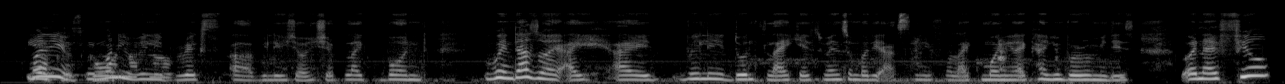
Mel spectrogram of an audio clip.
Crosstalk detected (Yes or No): Yes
